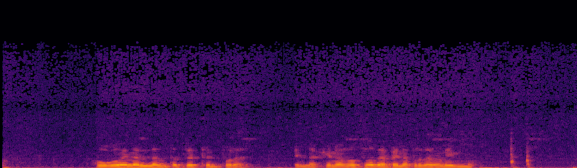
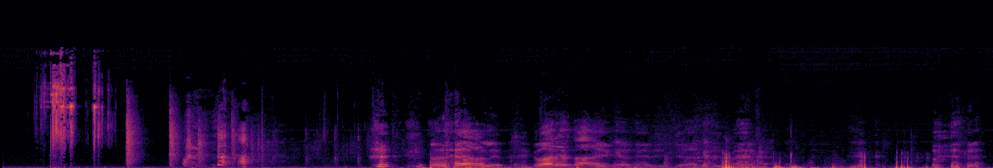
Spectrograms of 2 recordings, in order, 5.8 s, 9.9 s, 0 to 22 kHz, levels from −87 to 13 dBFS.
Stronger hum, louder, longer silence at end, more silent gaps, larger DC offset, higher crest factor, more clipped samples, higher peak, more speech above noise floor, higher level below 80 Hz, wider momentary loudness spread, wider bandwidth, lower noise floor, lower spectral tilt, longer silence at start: neither; first, -18 LUFS vs -34 LUFS; about the same, 0 s vs 0.1 s; neither; neither; second, 16 dB vs 30 dB; neither; first, -2 dBFS vs -6 dBFS; first, 27 dB vs 23 dB; about the same, -40 dBFS vs -44 dBFS; about the same, 19 LU vs 18 LU; about the same, 15.5 kHz vs 16 kHz; second, -44 dBFS vs -57 dBFS; first, -9 dB/octave vs -3.5 dB/octave; second, 0.05 s vs 0.35 s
